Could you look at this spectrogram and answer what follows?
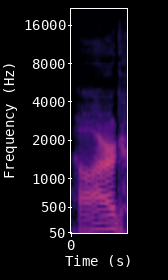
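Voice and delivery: short cry as if struck; pained vampire cry. Acted. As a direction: yelp like a blow landed. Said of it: "cried Dracula's voice".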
